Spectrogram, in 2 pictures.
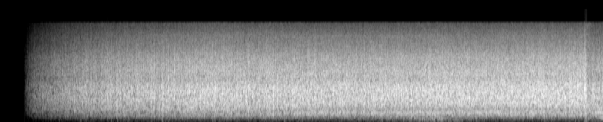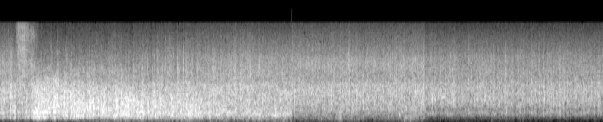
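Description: Steady rain falling, fading in just after the start, with a brief louder rush about halfway through.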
